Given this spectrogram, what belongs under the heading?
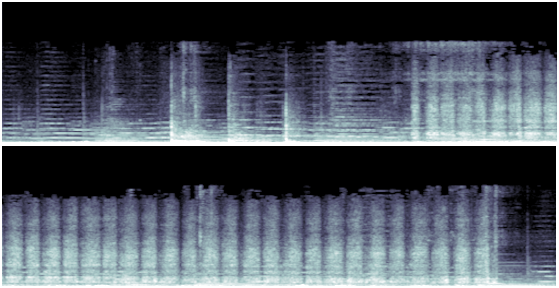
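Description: After a few knocks and clunks, a jigsaw buzzes continuously with a rapid, rasping stroke, cutting metal steadily and loudly at close range.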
